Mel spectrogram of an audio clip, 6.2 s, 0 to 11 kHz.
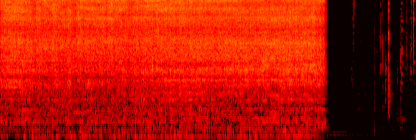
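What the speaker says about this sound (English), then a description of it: "then we're gonna put in the 13mm bolt," A ratchet tightening a 13mm battery hold-down bolt on a 2022-2026 Chevy Silverado 2500/3500 diesel, a steady close, loud clicking ratchet whir that stops abruptly near the end, leaving faint scattered clicks.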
